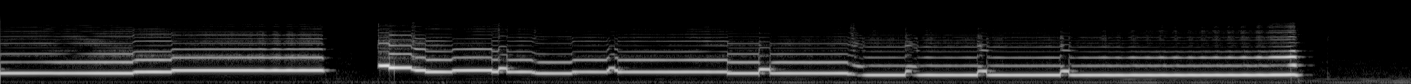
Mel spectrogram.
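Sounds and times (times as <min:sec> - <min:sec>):
flute: 0:00.0 - 0:13.2.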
